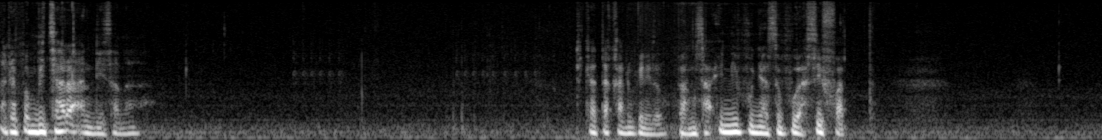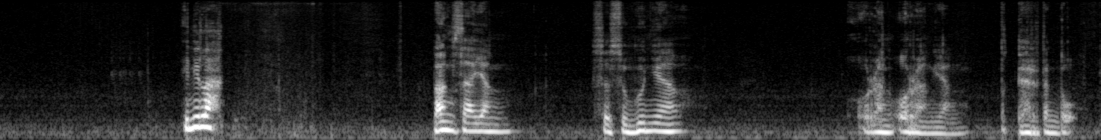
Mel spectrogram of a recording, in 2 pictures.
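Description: An elderly man speaks animatedly into a microphone, with pauses.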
